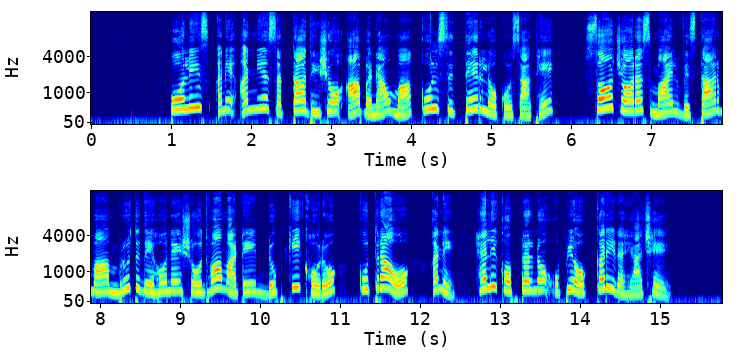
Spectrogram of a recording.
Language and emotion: Gujarati, neutral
